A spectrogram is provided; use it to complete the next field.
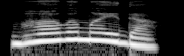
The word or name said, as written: ಭಾವಮೈದ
